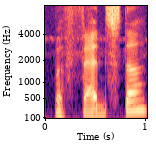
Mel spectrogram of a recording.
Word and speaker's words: Bethesda: Starfield Yeah by Betha how you say their name I've been saying how do you say it Betha Bethesda yeah it's Bethesda Bethesda yeah no one hit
